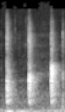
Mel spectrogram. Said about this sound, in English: Clapping starts now.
